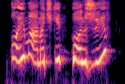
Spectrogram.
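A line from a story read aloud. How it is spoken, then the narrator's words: Howling wail. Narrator (Russian): взвыла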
